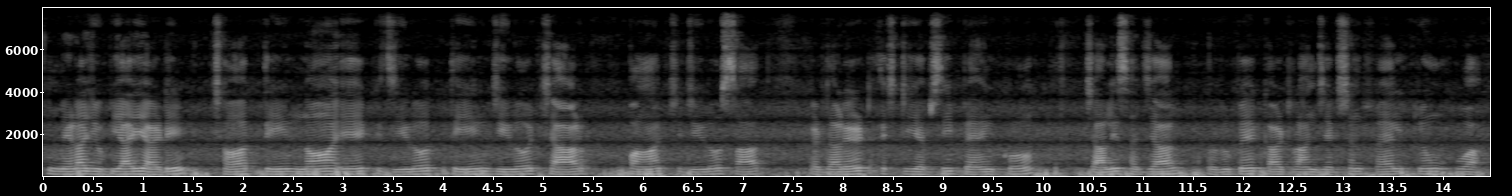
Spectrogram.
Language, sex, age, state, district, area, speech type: Urdu, male, 18-30, Bihar, Saharsa, urban, read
